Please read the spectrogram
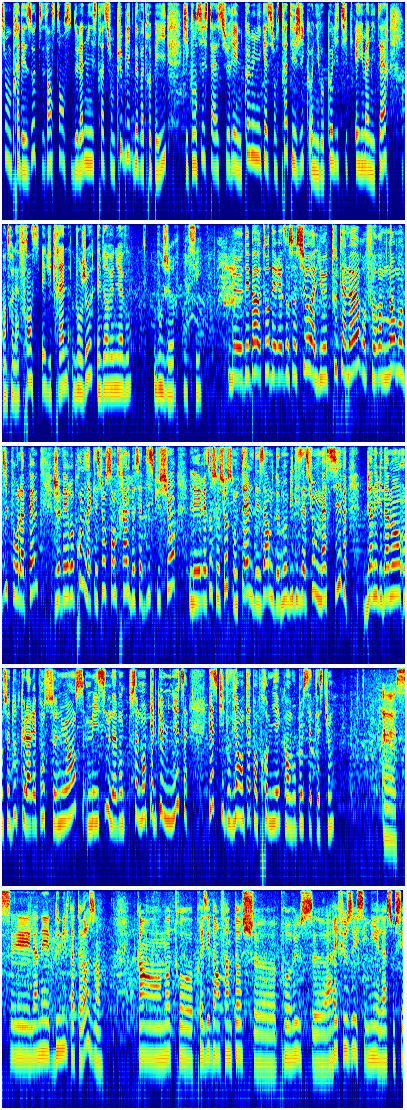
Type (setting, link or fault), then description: setting, busy venue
